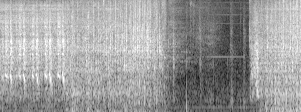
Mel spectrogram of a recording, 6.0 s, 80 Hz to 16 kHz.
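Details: 2013 Bennche 500 single-cylinder, diagnosed for knocking, heavy blow-by and oil smoke, faulty O2 sensor: fires evenly at a steady beat, drops briefly off throttle and picks up; no knock heard now, normal running.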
